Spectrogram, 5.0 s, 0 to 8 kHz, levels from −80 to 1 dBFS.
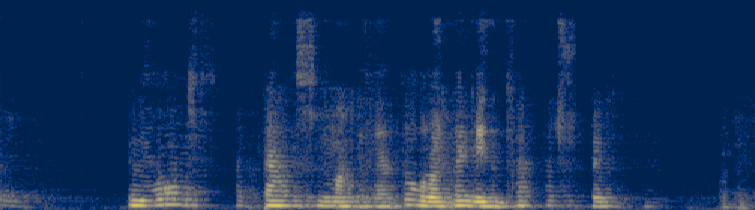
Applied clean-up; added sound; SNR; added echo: neural mask model DeepFilterNet 3.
